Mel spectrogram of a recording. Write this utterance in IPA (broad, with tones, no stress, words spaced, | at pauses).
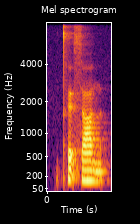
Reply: t̪ʰɛ̰˧˨sa˨˩n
